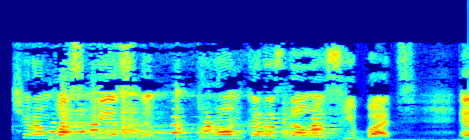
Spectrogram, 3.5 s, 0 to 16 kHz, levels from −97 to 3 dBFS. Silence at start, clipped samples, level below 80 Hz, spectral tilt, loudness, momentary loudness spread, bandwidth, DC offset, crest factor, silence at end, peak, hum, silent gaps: 0.1 s; under 0.1%; -60 dBFS; 1.5 dB/octave; -20 LUFS; 7 LU; 11.5 kHz; under 0.1%; 20 dB; 0 s; -2 dBFS; none; none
